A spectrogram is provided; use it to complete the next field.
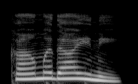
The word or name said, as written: ಕಾಮದಾಯಿನಿ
